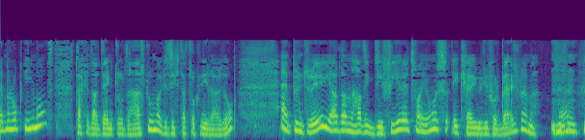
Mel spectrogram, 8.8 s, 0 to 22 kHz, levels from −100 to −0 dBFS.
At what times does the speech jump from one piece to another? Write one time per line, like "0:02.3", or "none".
0:06.7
